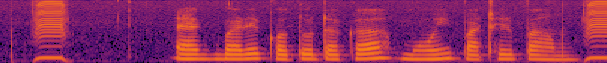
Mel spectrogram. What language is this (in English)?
Bangla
